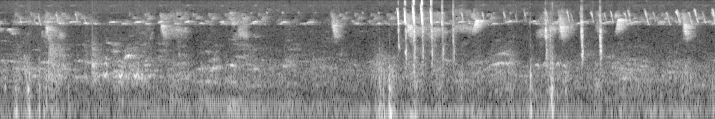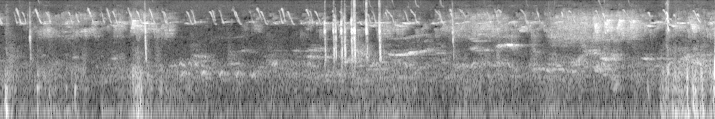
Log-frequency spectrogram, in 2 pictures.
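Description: Small birds chirping, with a quick run of rapid short chirps about eight seconds in and another past twenty seconds, and scattered single chirps between. A few soft knocks sound among them.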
